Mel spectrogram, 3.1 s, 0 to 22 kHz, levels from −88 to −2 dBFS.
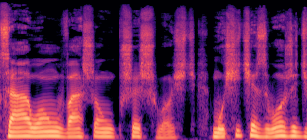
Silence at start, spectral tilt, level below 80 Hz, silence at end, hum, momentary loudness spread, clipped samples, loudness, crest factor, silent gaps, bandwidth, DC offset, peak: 0 s; -5.5 dB/octave; -46 dBFS; 0 s; none; 11 LU; under 0.1%; -17 LUFS; 14 dB; none; 19 kHz; under 0.1%; -2 dBFS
